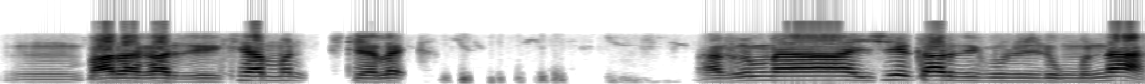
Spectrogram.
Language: Bodo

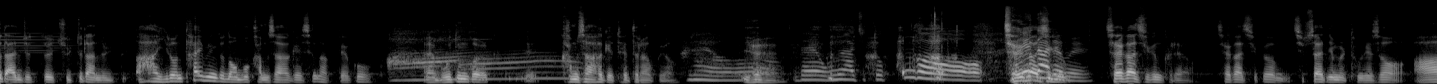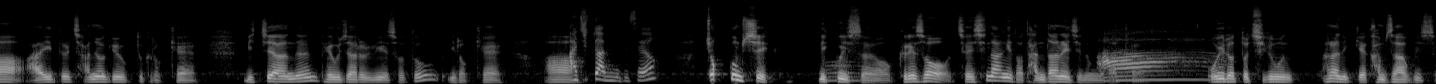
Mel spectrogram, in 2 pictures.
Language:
Korean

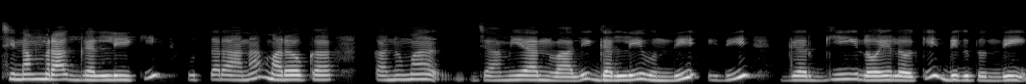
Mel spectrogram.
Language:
Telugu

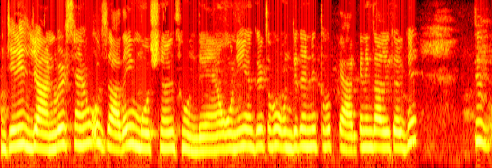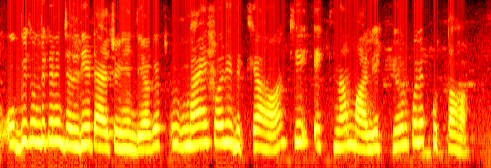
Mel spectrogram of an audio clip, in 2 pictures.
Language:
Dogri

